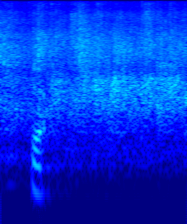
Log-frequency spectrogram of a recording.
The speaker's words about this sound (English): Say, moreover, oh, you can clap.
